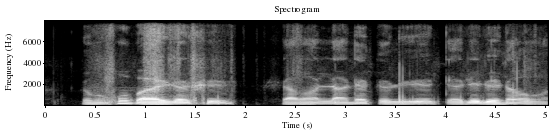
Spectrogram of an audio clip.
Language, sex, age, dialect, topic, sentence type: Hindi, male, 60-100, Kanauji Braj Bhasha, banking, statement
